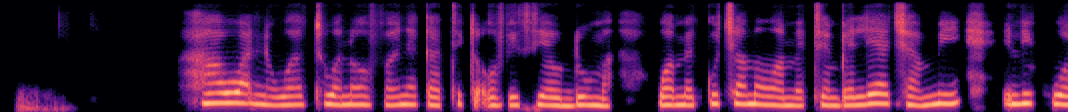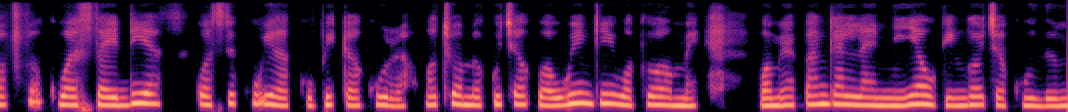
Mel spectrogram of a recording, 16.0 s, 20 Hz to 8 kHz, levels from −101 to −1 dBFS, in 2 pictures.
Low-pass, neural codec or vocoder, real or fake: 7.2 kHz; codec, 24 kHz, 1.2 kbps, DualCodec; fake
